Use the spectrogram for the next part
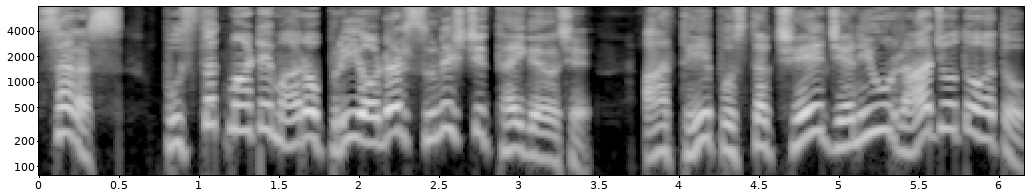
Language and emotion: Gujarati, surprised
